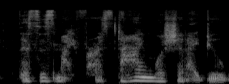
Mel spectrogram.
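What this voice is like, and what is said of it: Low nervous whisper. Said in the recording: “that's exactly how I'm asking him. And you know, I'm loud. So for me to be that low whispering, I was so nervous”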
